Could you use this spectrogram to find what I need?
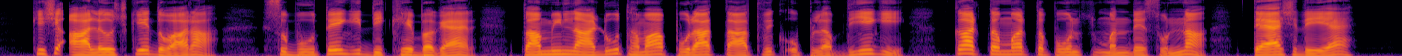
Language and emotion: Dogri, angry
